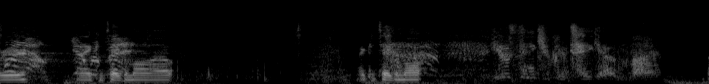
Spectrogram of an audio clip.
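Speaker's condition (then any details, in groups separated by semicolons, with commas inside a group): No condition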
